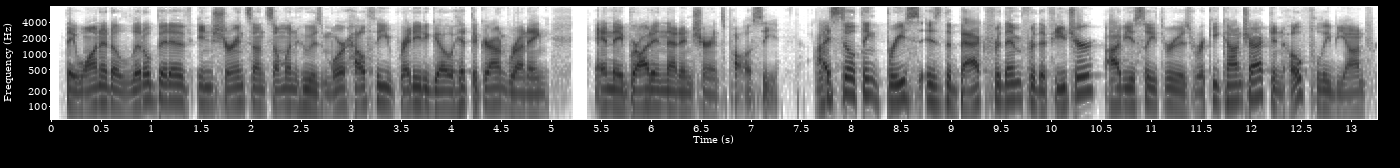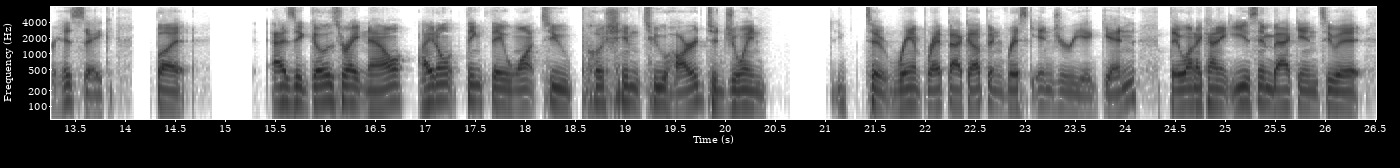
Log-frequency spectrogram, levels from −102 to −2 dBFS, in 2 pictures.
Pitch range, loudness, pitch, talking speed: 100-125 Hz, -26 LUFS, 110 Hz, 195 wpm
